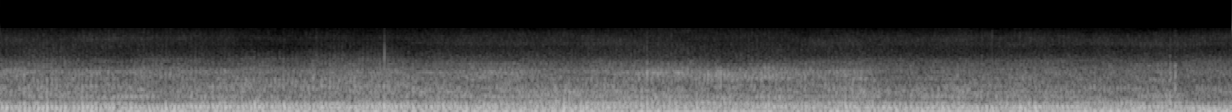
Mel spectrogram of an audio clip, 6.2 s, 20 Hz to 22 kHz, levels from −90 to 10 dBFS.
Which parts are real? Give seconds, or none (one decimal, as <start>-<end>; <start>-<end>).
none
